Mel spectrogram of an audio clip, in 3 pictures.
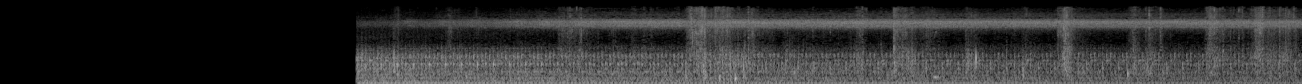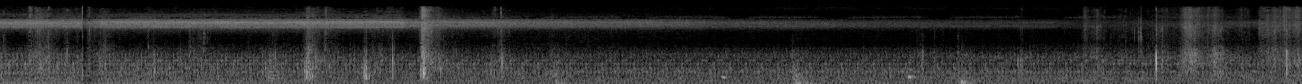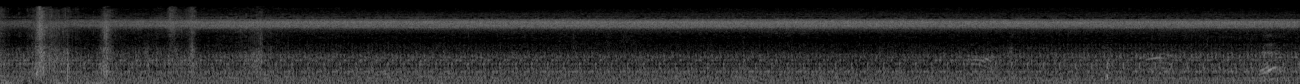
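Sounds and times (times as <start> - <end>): cicadas buzzing: 3.6 - 39.0
low steady rumble: 3.6 - 39.0
footsteps on dirt: 3.8 - 18.8, 22.1 - 28.8.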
